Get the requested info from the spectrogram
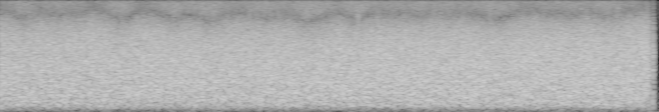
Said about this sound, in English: We're still in kind of the peak impact phase right now as we have bands of heavy rain that are still moving in off the Atlantic and just continuing to spin in that counterclockwise fashion.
